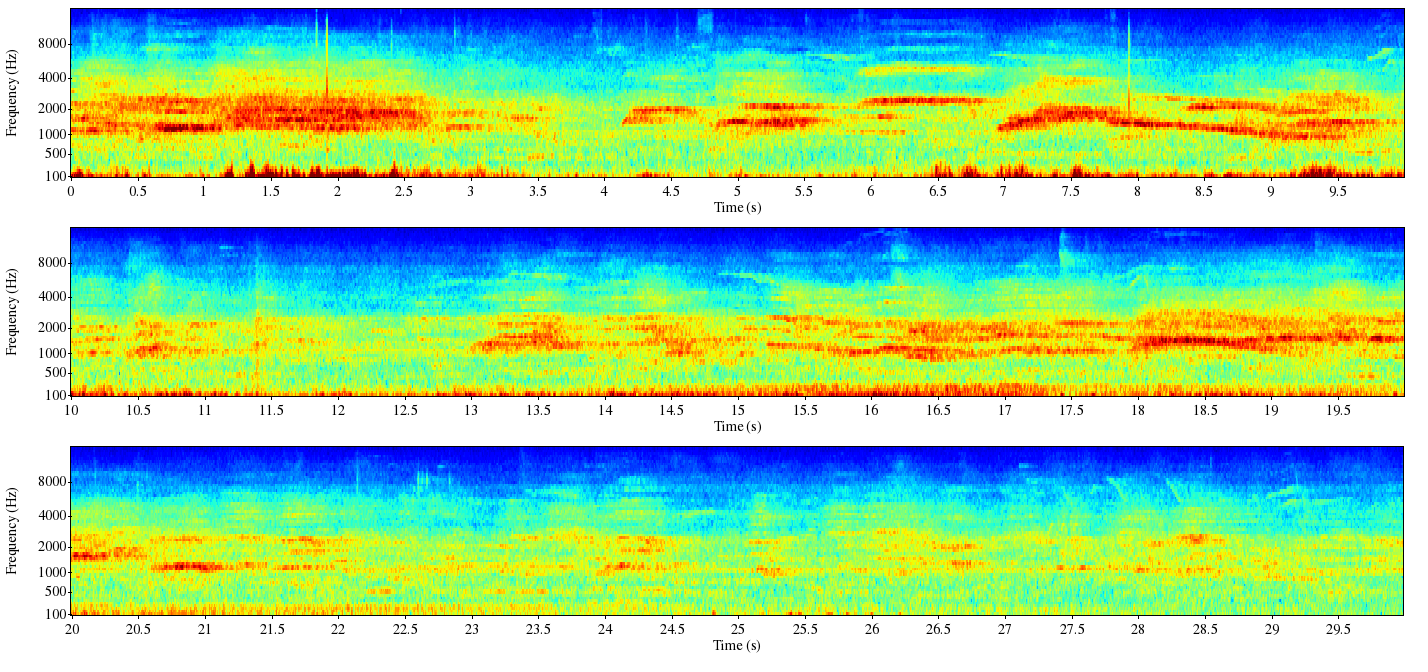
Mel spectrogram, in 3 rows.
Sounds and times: Children playing, running, yelling, talking 0.0 - 29.9

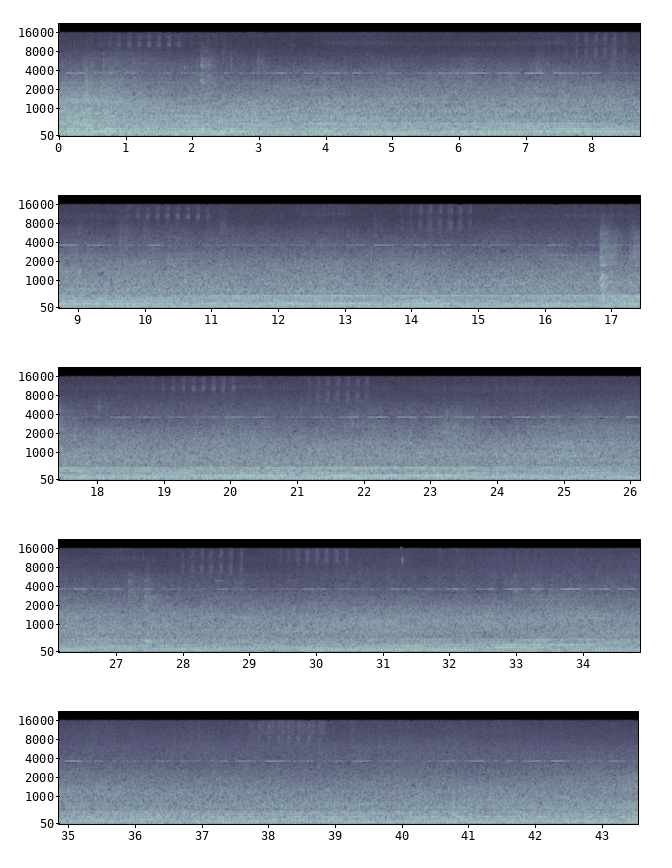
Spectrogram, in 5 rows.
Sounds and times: crickets 0.1 - 43.5

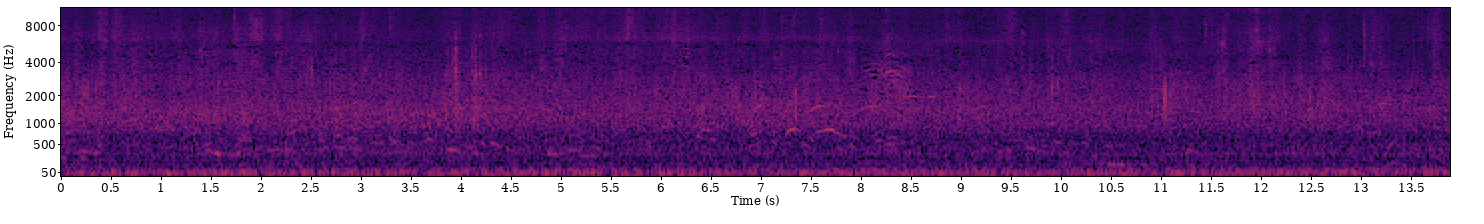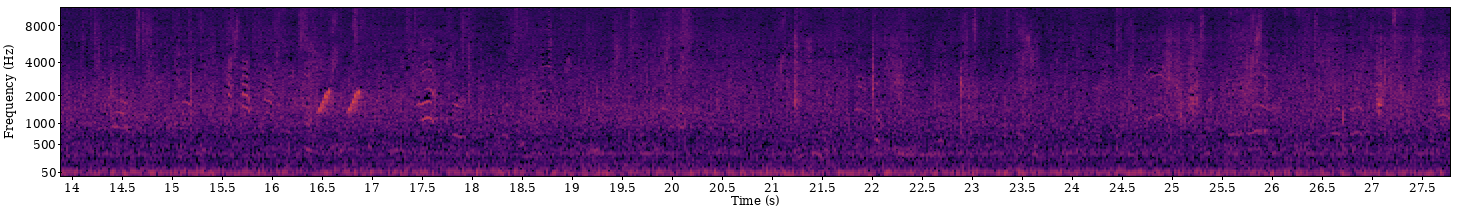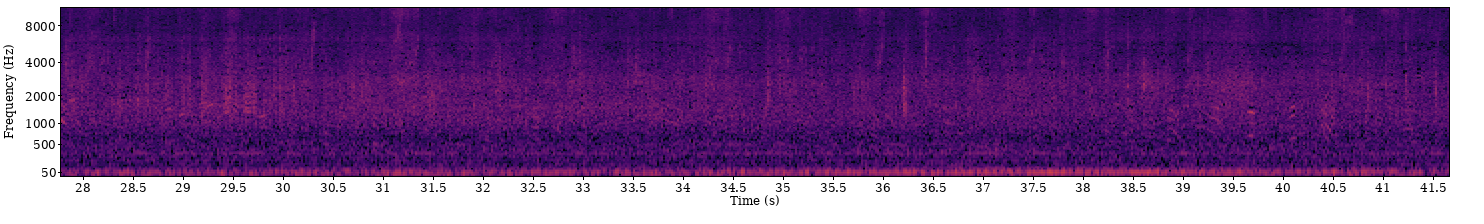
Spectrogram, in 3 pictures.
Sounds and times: crowd walking and talking russian 0.0 - 41.6
Snow footsteps 16.4 - 41.6

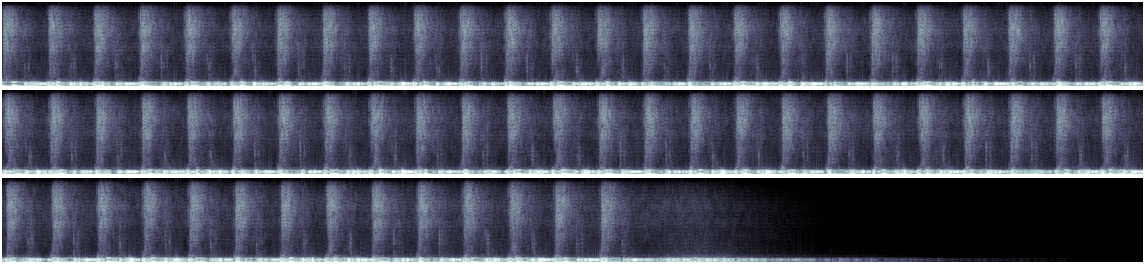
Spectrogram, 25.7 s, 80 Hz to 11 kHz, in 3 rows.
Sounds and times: Snare Drum 0.0 - 21.9
Bass Drum 0.0 - 23.2

